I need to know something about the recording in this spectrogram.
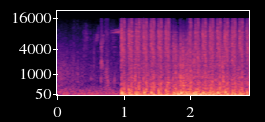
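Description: A video game gun fires.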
